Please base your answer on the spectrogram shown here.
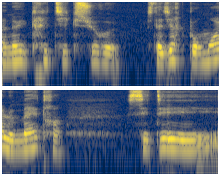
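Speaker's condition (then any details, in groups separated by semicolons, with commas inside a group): No condition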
